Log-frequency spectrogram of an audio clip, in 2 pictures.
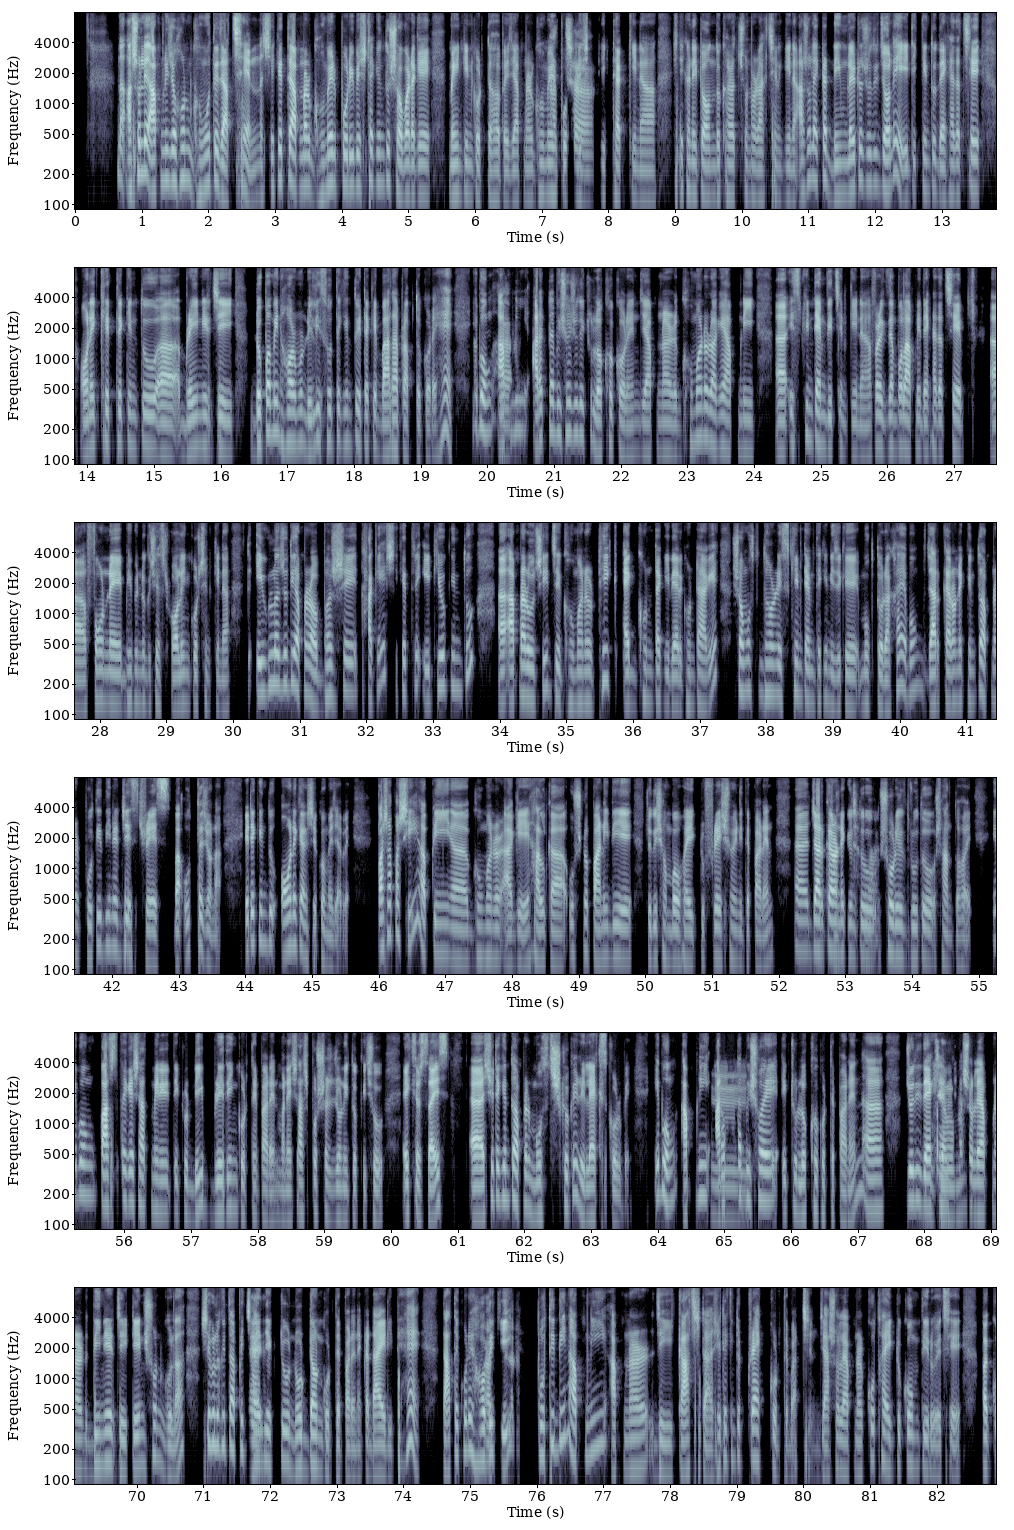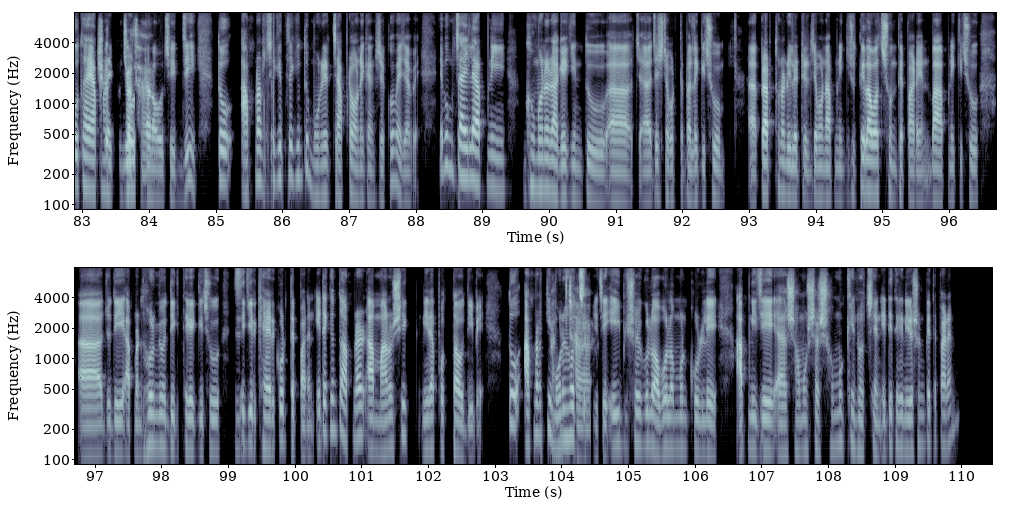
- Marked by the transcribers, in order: in English: "ডোপামিন"; in English: "screen"; in English: "scrolling"; in English: "screen"; in English: "deep breathing"
- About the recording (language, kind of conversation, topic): Bengali, advice, বারবার ভীতিকর স্বপ্ন দেখে শান্তিতে ঘুমাতে না পারলে কী করা উচিত?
